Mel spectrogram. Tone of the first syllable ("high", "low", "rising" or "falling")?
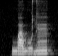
low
